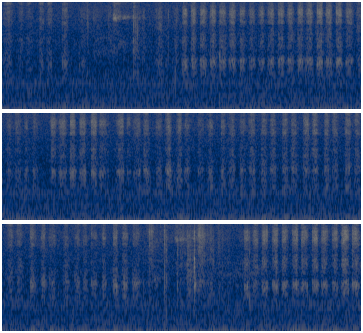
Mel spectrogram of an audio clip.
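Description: A wooden coloured pencil scratches short strokes across a mandala page in a small paper colouring book while the fingertips of the other hand hold the page. The result is a quiet, steady, dry scratching texture with bright bursts of stroke noise over a low, constant rumble.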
